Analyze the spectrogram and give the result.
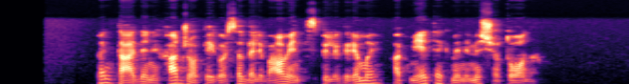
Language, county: Lithuanian, Vilnius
